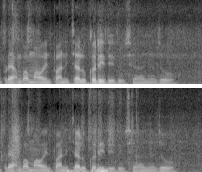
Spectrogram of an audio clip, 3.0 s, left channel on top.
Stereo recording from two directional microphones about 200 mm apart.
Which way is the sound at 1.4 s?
60° left (ahead or behind).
